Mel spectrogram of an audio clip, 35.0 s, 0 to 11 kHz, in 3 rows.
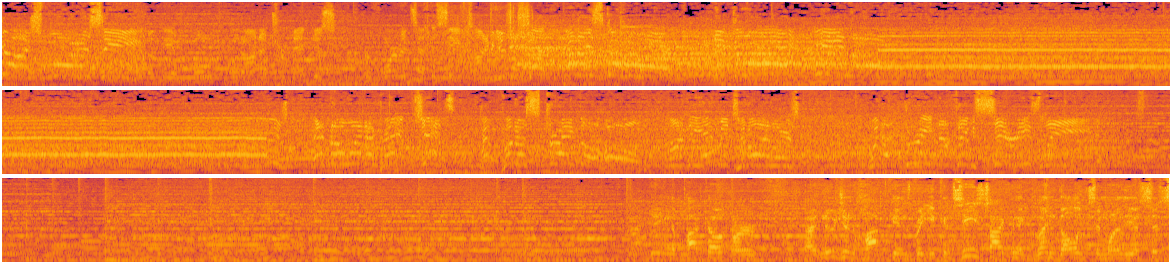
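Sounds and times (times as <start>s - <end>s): voices: 0.0s - 23.5s
music: 0.0s - 35.0s.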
